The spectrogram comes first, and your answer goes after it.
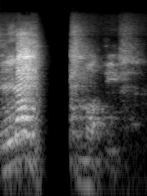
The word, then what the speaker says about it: leitmotiv: término muy literario, el leitmotiv. Mira, no. O lo dices bien o no lo dices. Es leitmotiv. Pues es una palabra alemana. Y en alemán EI se lee AI.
